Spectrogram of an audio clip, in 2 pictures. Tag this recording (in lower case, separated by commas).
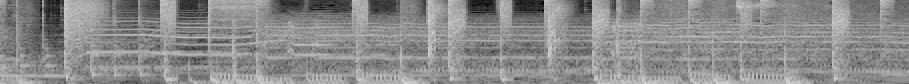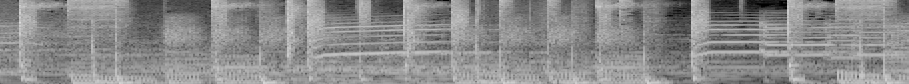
music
